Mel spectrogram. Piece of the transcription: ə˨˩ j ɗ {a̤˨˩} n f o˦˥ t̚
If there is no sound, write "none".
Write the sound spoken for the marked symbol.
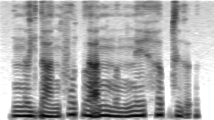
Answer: a˧˩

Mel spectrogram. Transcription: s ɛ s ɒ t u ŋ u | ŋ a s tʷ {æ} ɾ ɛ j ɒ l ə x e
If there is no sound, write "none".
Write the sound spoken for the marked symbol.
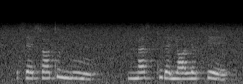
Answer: ə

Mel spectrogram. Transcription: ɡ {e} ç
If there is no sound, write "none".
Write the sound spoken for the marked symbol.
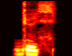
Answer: e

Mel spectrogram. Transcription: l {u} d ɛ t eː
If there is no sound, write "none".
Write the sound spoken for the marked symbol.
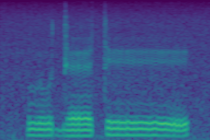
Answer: ʊ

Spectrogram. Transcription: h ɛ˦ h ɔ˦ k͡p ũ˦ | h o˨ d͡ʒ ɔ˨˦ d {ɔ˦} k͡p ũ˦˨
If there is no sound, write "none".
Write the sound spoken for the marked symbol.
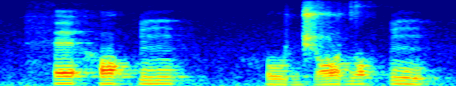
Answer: ɔ˦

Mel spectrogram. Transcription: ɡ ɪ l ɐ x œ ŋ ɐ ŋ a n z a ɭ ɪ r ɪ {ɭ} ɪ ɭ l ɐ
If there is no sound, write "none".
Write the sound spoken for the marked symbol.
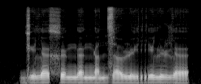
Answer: l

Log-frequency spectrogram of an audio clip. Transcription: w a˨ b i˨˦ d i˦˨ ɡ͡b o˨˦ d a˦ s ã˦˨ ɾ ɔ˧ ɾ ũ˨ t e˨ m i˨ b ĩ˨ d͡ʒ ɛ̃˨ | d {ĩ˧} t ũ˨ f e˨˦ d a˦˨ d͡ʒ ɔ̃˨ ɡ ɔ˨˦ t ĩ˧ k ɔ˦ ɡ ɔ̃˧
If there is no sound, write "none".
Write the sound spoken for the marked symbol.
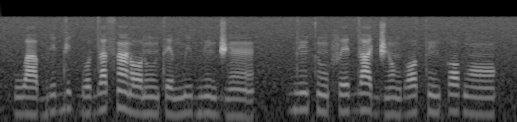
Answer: ĩ˧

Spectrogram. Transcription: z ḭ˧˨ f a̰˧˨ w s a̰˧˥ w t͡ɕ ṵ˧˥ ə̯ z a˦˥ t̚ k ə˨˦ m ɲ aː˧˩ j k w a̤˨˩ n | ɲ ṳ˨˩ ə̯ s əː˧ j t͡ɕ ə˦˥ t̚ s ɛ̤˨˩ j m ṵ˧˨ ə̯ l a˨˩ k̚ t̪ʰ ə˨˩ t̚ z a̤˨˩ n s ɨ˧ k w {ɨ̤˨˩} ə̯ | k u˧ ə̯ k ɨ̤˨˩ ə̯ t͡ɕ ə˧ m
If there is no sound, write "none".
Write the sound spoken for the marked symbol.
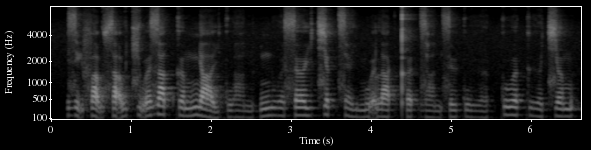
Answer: ɨ̤˨˩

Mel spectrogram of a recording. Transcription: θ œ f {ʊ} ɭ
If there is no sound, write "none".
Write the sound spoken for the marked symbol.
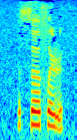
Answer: ə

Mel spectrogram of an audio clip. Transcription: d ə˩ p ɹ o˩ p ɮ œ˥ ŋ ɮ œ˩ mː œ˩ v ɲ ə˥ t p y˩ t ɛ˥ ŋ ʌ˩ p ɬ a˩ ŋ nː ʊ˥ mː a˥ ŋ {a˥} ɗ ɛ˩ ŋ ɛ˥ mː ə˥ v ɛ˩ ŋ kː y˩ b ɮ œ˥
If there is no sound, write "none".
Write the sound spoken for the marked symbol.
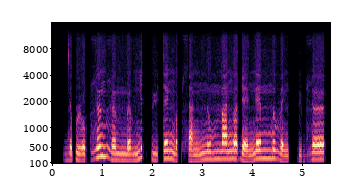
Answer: ʌ˥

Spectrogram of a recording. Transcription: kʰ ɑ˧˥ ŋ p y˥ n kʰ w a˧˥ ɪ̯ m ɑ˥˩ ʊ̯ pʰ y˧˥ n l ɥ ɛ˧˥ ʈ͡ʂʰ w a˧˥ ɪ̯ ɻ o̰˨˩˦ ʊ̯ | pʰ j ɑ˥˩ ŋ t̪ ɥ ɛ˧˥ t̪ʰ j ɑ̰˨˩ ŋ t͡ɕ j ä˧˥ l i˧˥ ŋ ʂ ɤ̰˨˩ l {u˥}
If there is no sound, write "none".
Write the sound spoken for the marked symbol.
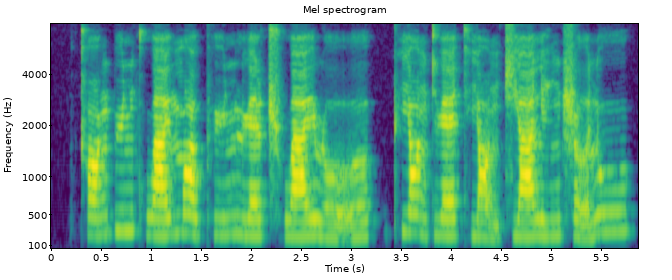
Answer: u˥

